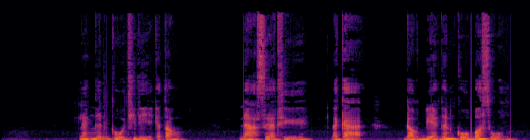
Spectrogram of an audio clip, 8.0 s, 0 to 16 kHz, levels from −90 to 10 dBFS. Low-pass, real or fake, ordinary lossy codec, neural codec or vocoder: 14.4 kHz; real; MP3, 64 kbps; none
